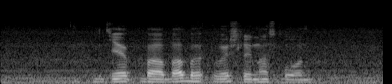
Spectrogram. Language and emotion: Russian, neutral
